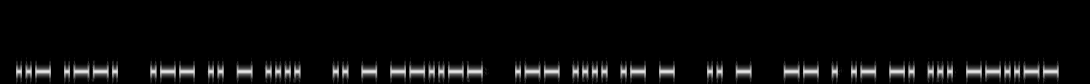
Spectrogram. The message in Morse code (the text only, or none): UP WITH IT, WHAT IT MEANS,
